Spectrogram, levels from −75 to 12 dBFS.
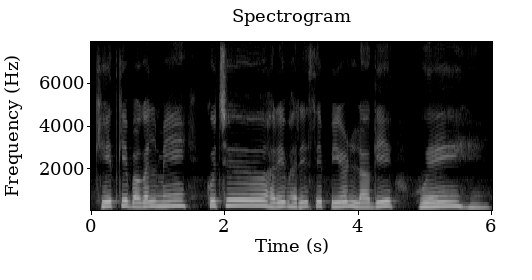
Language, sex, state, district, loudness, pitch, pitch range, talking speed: Hindi, female, Maharashtra, Solapur, -23 LUFS, 230 Hz, 210-240 Hz, 120 wpm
